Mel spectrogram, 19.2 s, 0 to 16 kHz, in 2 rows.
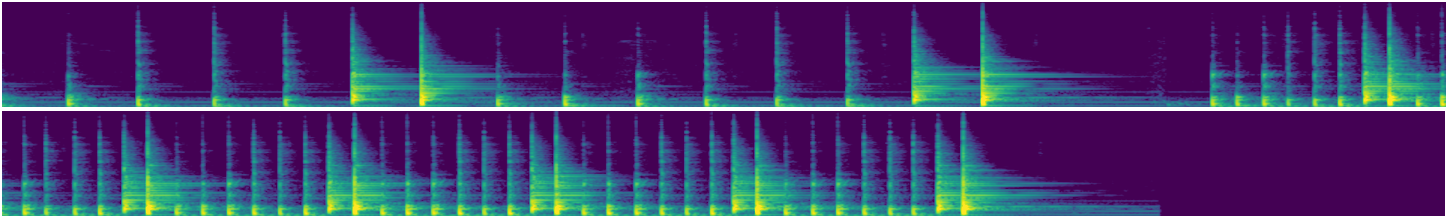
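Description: Drumsticks playing a 3-3-2 rhythm on a 6-inch practice pad set on a snare drum, each group on a different surface: the pad's edge, the pad's rubber face, and the drum head, whose strokes ring louder. The first part goes at an even pace of about two strokes a second; after a short pause about eight seconds in, a faster, denser run follows with an accent about every second and a half, stopping about sixteen seconds in.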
